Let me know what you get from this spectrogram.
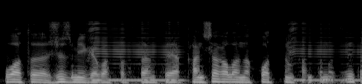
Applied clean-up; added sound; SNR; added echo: neural mask model RNNoise.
